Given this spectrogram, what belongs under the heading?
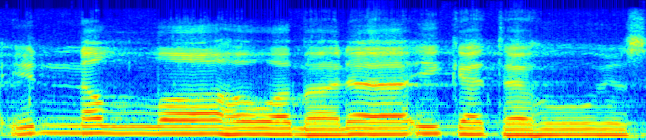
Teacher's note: seharusnya madnya panjang tapi dipendekkan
